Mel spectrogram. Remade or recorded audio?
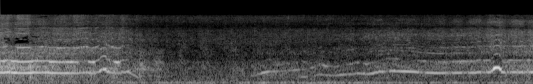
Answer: recorded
